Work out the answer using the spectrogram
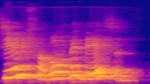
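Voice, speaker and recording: A high-voiced woman with a Brazilian accent gives a sermon with a personal testimony, telling her story in a lively way and speaking straight to the congregation. Her voice rings through a very echoey church hall, and the recording sounds dull and lo-fi. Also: moderate pace. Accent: Brazilian Portuguese. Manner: lively storytelling, acts out dialogue, addresses the congregation. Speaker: church worker preaching.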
